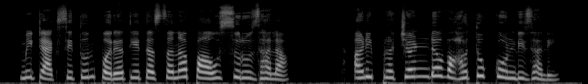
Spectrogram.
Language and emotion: Marathi, sad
